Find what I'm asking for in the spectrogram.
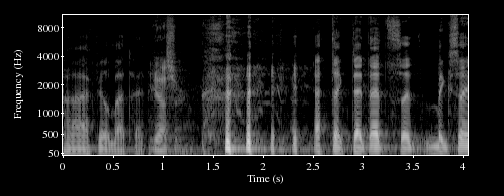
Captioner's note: laughs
